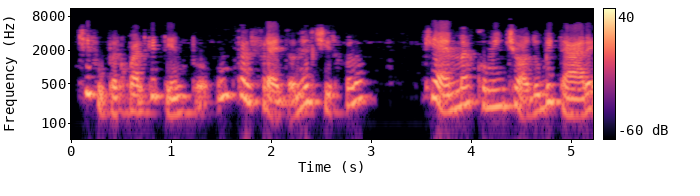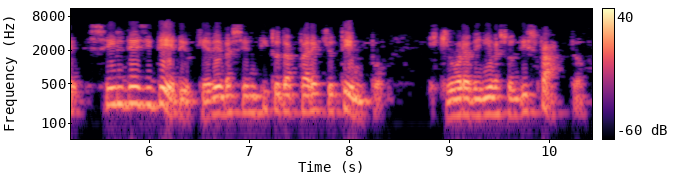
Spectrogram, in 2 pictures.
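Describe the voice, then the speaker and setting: A male narrator reads a classic novel aloud in a measured, expressive way. His voice sits a little high and is animated, with a wide range of pitch. The sound is dull and lo-fi. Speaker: audiobook narrator. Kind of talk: literary audiobook narration.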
